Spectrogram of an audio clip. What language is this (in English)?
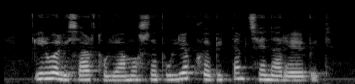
Georgian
